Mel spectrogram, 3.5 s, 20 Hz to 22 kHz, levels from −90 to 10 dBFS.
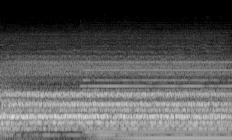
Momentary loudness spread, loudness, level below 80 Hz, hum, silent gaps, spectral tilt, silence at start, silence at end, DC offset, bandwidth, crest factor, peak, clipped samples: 2 LU; -14 LUFS; -40 dBFS; none; none; -6.5 dB/octave; 0 s; 0 s; under 0.1%; 8.2 kHz; 12 dB; -2 dBFS; under 0.1%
